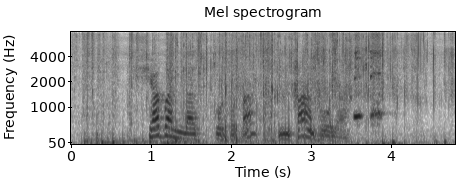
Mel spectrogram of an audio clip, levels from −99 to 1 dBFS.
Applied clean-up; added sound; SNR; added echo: none; Crumpling, crinkling + Hiss / Alarm / Train; 1 dB; none.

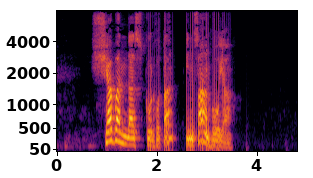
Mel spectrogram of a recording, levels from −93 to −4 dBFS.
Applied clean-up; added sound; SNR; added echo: none; none; none; none.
